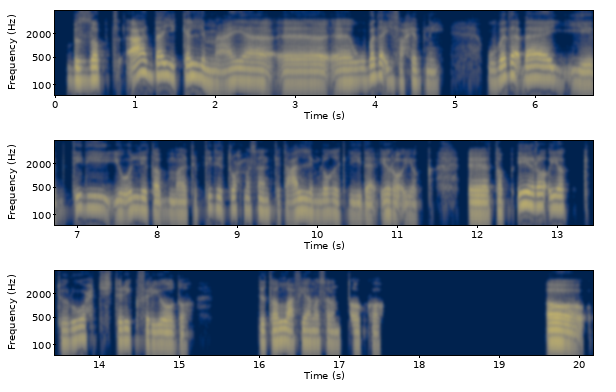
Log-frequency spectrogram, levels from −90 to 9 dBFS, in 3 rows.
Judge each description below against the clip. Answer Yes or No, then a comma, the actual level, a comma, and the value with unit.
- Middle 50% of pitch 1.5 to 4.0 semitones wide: No, average, 4.4 semitones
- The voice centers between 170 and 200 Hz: No, low, 120 Hz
